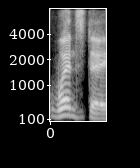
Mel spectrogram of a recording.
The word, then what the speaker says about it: Wednesday: lose count pretty quick Wednesday is a tricky one yeah it's a tricky you think it's three because that's how they teach you how to spell it it's actually two it's one of those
